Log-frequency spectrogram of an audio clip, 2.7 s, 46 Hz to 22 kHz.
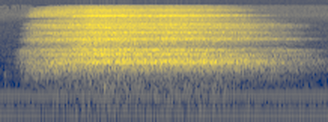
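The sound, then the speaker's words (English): A deep breath during a guided relaxation exercise, one long, soft, airy rush that swells gently and fades out like a sigh, heard alone over a faint steady low hum. “1 more time. Deep breath in. And out.”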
